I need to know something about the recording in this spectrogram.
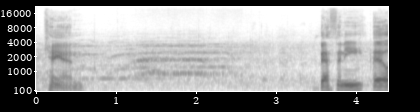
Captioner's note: audience cheers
